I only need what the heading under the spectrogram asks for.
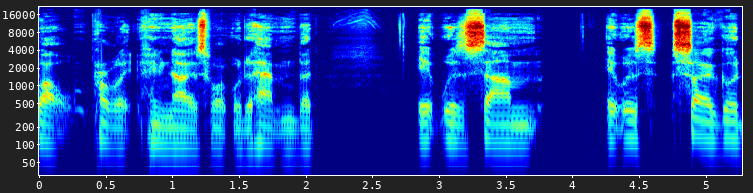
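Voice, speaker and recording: A man with an Australian accent and a fairly low pitch, speaking at a fairly slow pace, the sound dry and close with no echo. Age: 70s. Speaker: singer. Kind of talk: interview answer. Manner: casual, conversational.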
